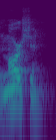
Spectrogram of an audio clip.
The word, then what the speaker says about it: Marcion: I actually saw some I say you pronounce it Martian okay but it's spelled Marcion and he was one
